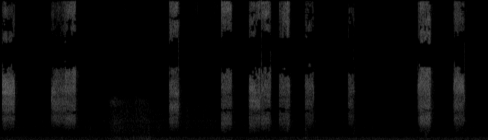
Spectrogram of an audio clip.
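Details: Loud hissing cockroaches giving repeated bursts of breathy, high hiss, each lasting a fraction of a second to half a second, spaced irregularly, with a faint low hum between bursts.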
